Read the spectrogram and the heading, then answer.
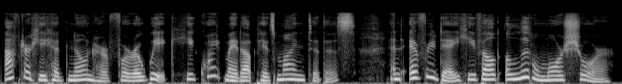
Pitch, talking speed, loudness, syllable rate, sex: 210 Hz, 240 wpm, -17 LUFS, 5.4 syllables/s, female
